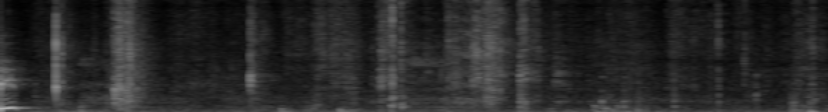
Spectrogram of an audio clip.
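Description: Paper craft supplies rustling and crinkling as they are handled, with scattered soft clicks and taps.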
